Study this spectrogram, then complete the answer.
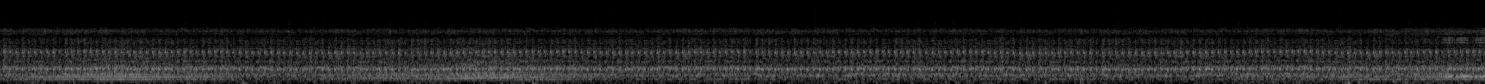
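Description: An auto-rickshaw engine putters steadily.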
